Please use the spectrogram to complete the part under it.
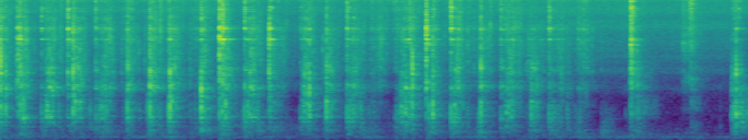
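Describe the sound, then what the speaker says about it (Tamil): Chana dal is dry-roasted in a pan while a metal spoon stirs and scrapes it in quick, rhythmic strokes. Faint sizzling sits under the clatter, close and steady throughout. "கடலைப்பருப்பு, நல்லா பொரிகிற வரைக்கும் செவக்கிற வரைக்கும் வறுக்கணும்."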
